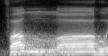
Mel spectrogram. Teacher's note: Karena setiap lafaz Allah apabila sebelumnya huruf yang harakat fathah dhamma akan dibaca tebal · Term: tafkhim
